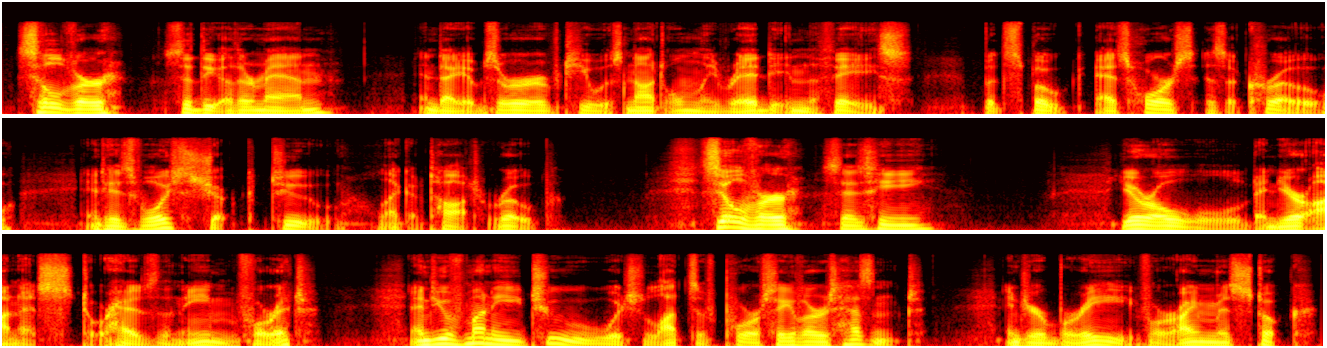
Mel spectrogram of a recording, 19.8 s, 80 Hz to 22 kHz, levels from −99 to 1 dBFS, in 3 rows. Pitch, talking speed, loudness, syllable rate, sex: 95 Hz, 180 wpm, -21 LUFS, 5.1 syllables/s, male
